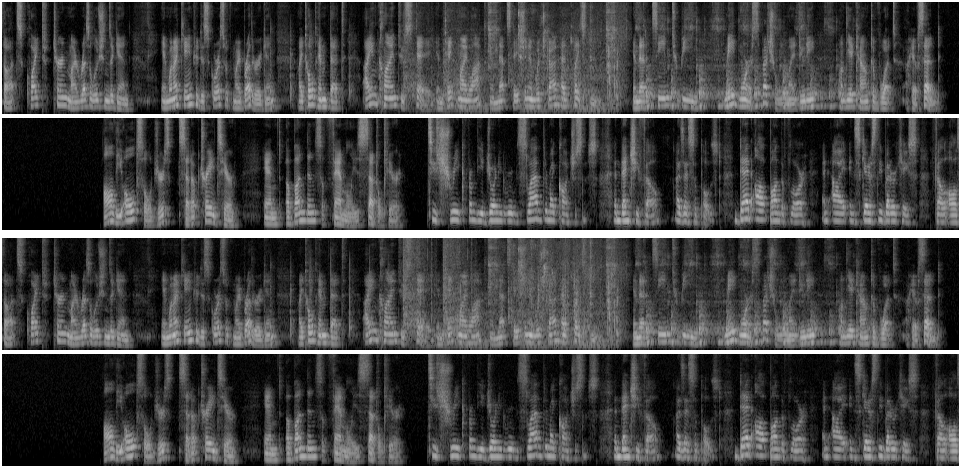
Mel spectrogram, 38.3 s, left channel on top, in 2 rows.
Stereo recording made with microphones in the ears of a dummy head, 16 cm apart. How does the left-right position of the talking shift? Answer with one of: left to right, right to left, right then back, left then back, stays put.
stays put.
